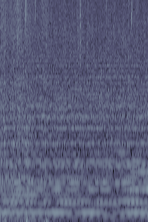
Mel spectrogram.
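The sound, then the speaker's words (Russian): Steady rain falling during a storm with lightning, a dense, even hiss of drops that holds constant throughout, with no distinct thunder clap. “Хмурое небо сквозь ветви деревьев. Льет дождь, сверкает молния.”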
